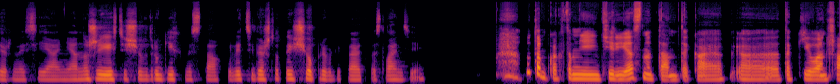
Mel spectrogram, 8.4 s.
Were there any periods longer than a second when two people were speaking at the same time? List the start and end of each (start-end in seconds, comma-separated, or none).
none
